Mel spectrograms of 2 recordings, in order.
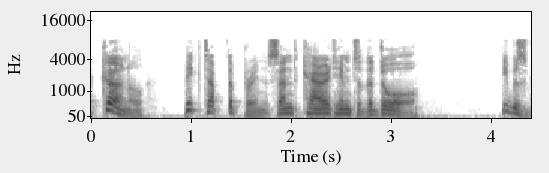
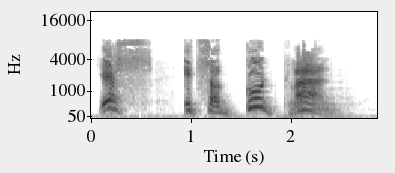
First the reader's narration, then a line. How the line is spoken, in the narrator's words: he cried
